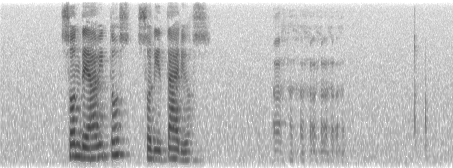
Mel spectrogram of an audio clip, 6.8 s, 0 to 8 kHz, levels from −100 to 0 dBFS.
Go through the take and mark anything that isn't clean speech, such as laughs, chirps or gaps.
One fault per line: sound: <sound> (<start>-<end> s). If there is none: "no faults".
sound: laugh (4.1-5.2 s)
